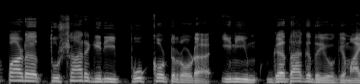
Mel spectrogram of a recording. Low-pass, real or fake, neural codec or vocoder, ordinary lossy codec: 10.8 kHz; real; none; AAC, 96 kbps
